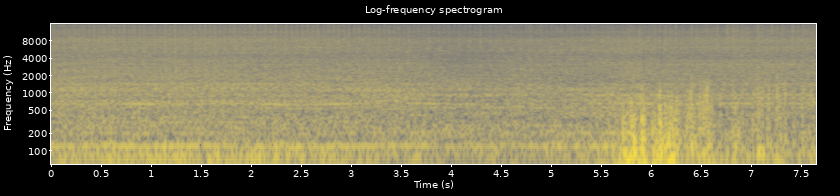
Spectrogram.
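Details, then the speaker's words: 1987 Volvo 240 GL wagon after an estimated 5+ years sitting, smoky garage, idle screw raised: uneven idle with faint irregular stumble and a rougher patch near the end; rough idle, cause unknown. "it's running okay i had to put it on high idle or i had to mess with the idle screw to make it idle a little uh what's it called higher because it started to"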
